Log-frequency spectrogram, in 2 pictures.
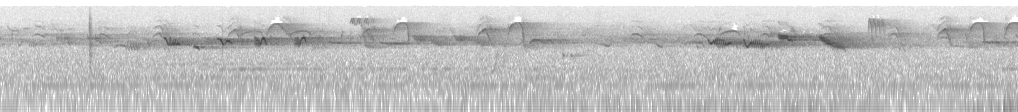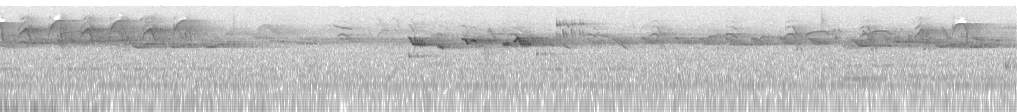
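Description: Small birds chirping and twittering in quick runs of high notes, busiest around two, seven to eleven, and fifteen seconds in, over a faint steady hum.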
